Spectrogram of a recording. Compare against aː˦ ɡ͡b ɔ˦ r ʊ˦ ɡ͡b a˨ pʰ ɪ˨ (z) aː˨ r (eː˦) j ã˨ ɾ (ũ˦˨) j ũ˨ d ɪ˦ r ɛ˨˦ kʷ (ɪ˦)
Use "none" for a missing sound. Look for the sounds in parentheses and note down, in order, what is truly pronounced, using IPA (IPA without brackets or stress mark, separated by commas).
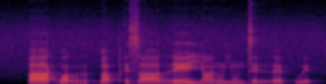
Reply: z, eː˦, ũ˦˨, ɪ˨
